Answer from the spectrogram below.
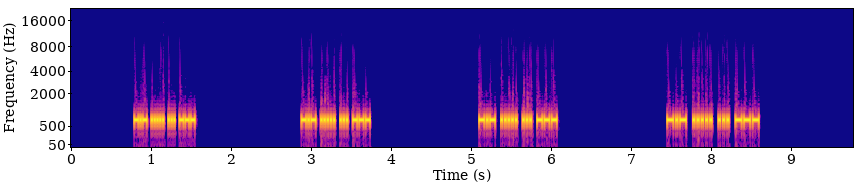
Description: Morse code, heard as a keyed tone, about 56 wpm, 700 Hz. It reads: K5SO K5SO K5SO K5SO
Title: Speed Racing - USA 1x2 Call Signs 45wpm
